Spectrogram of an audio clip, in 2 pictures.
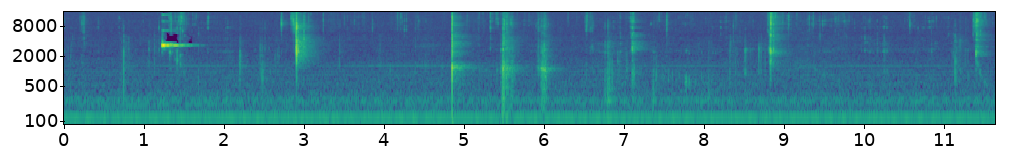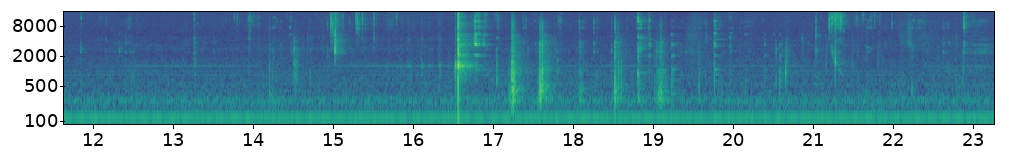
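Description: Edible clay being bitten and chewed close to a clip-on microphone: scattered sharp crunches and clicks over a steady low hum, the loudest snap about a second in.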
